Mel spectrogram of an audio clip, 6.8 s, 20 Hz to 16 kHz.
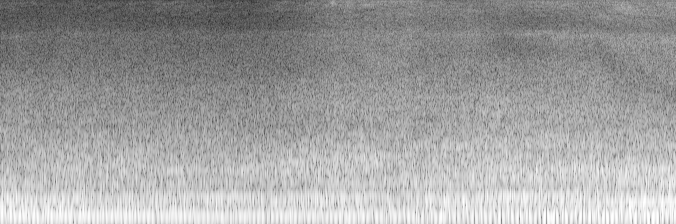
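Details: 1971 Plymouth Satellite 318 V8 with a newly fitted Thermoquad carburetor: steady even drone held well above normal idle, around 2,000 rpm, not dropping back; fast idle because the secondary air door, linked to the choke pull-off, is hanging up.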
